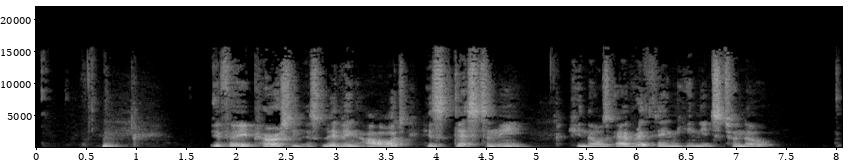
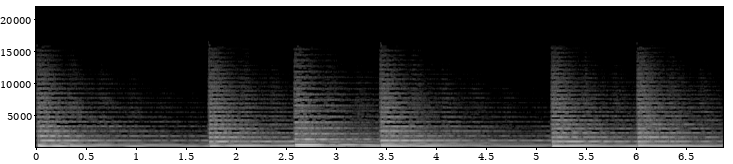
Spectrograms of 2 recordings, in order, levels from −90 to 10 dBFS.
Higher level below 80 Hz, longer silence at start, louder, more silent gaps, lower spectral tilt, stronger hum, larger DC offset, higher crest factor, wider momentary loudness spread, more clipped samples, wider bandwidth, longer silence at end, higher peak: second, -58 dBFS vs -52 dBFS; about the same, 0.05 s vs 0 s; about the same, -23 LUFS vs -25 LUFS; neither; about the same, -4.5 dB/octave vs -5.5 dB/octave; neither; neither; about the same, 20 dB vs 18 dB; second, 13 LU vs 18 LU; neither; first, 16 kHz vs 13.5 kHz; first, 0.7 s vs 0 s; about the same, -6 dBFS vs -8 dBFS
